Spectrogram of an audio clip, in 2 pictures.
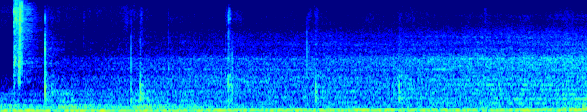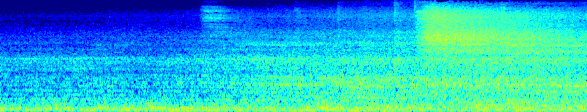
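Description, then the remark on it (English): A subway train rumbles steadily on the tracks, a loud continuous low roar with occasional sharp clanks early on and a rising hiss toward the end. No one speaks. “We get on the subway, and then wait.”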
